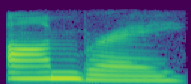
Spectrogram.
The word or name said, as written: hombre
